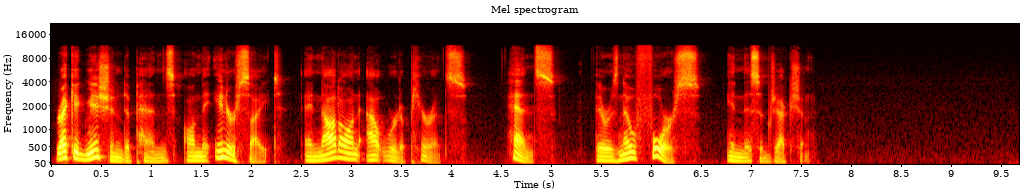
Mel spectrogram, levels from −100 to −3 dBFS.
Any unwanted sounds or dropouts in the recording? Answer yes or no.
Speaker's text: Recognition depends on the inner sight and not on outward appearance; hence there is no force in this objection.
no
